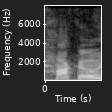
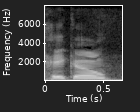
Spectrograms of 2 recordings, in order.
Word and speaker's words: Hakko: you didn't happen to know that it's actually pronounced hako instead of heo well anyway that's the first piece of misinformation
